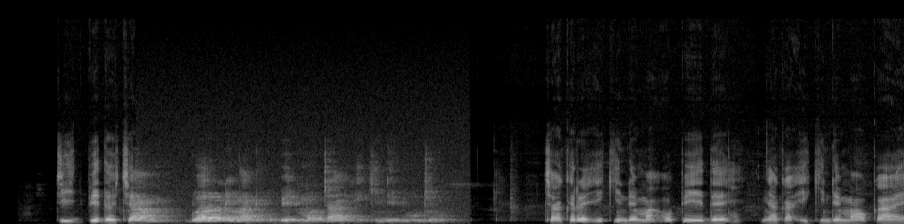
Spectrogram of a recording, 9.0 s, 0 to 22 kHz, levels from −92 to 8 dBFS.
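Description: From 1.37 s to 4.69 s the speech abruptly turns roomy and hollow, with thinner bass, then snaps back just as suddenly. This is most likely a switch to a distant microphone, with the close mic's feed dropped and a farther pickup covering that stretch. Loudness stays roughly the same, but the room noise sits only about 30 dB below the speech. A spectrogram shows weakened low frequencies, smeared reverberant tails and a raised noise floor between the hard edges.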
